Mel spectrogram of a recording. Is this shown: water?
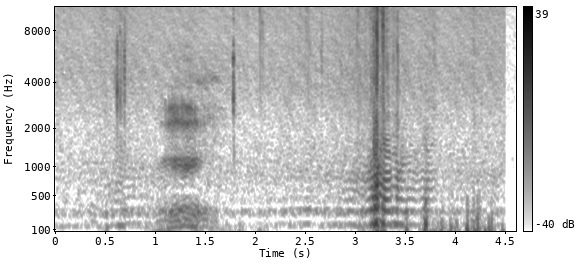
no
